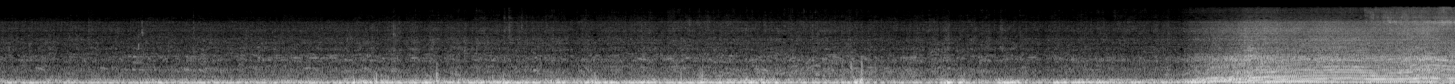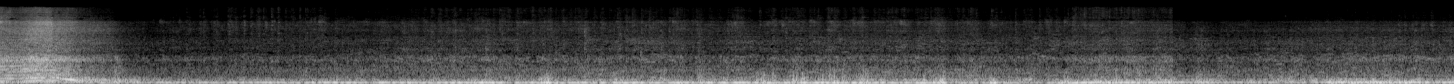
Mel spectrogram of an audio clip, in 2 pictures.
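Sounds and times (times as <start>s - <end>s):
race car engine idling and revving: 0.0s - 29.0s.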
